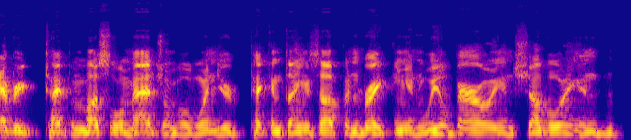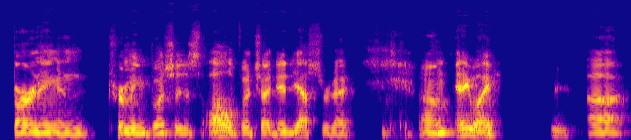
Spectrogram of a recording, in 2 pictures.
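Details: Adult speaker; ordinary conversational speech.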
